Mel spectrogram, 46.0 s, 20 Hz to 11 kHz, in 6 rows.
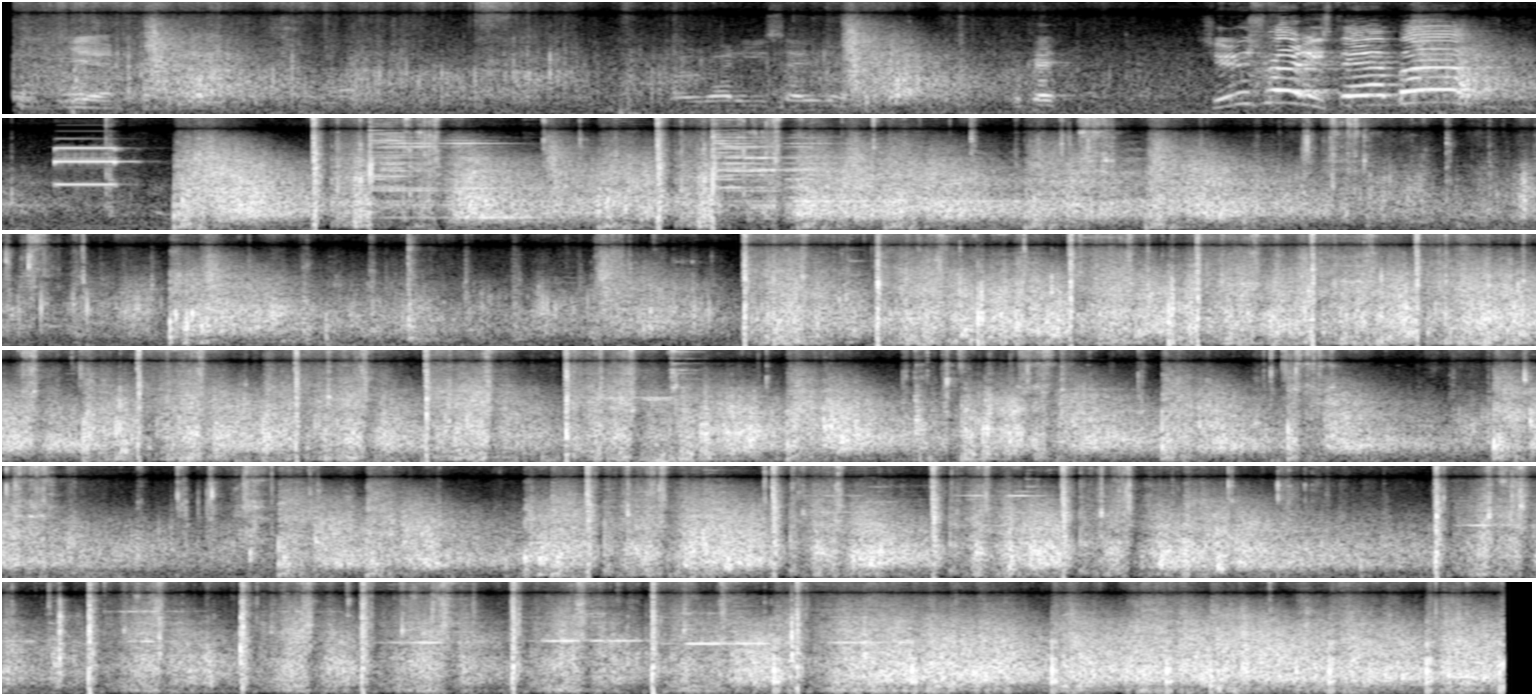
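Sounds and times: shotgun shots: 0:04.2 - 0:05.3, 0:08.4 - 0:14.7, 0:16.2 - 0:17.5, 0:18.3 - 0:45.9
metallic rings: 0:09.5 - 0:10.4, 0:11.2 - 0:11.9, 0:25.9 - 0:26.6, 0:34.8 - 0:36.0, 0:38.0 - 0:39.4, 0:40.2 - 0:42.2.

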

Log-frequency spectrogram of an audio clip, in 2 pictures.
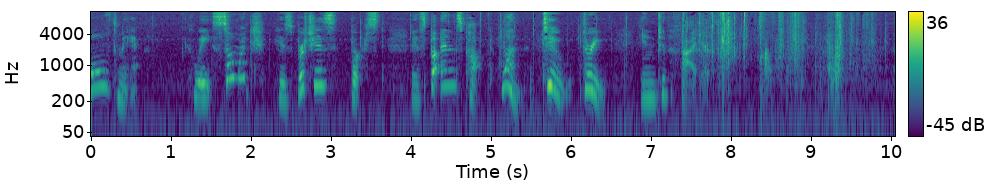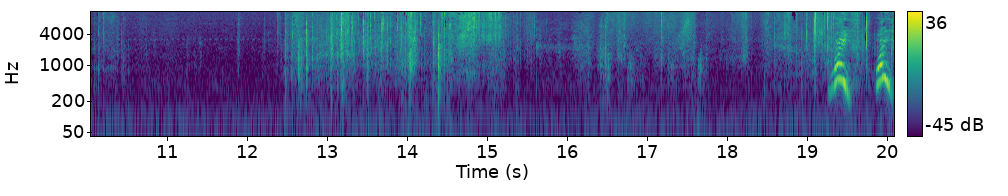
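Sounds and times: paper rustling as pages turn: 0:07.2 - 0:10.6, 0:12.4 - 0:20.0.

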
